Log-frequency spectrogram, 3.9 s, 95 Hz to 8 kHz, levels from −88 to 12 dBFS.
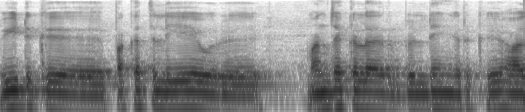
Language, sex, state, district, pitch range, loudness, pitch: Tamil, male, Tamil Nadu, Nilgiris, 100-110 Hz, -13 LUFS, 105 Hz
